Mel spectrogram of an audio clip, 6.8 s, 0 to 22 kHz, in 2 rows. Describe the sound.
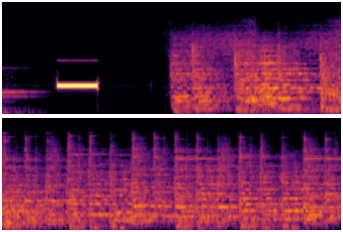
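A single steady electronic beep marks the 13:30 time signal on Argentine national radio. The tone is short and high, then silence, then music starts and continues loudly.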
